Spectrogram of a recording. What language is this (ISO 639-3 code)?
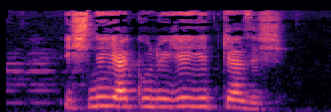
uzb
